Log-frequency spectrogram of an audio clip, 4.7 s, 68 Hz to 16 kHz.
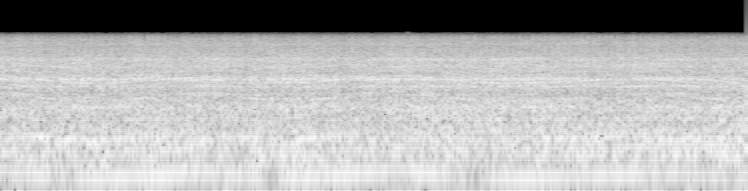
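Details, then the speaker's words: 1986 Toyota van, engine hot, newly fitted Napa clutch fan. Even engine note with a constant whooshing fan on top and no knocks or squeals; the clutch fan is about half engaged, exactly where wanted, and working properly. "okay yeah that's it's engaging exactly where I want it to not completely engaged but it's about probably half engaged"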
